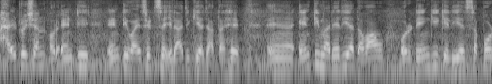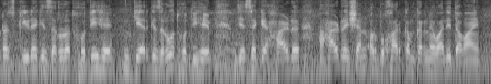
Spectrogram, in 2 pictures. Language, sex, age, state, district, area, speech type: Urdu, male, 18-30, Uttar Pradesh, Saharanpur, urban, spontaneous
